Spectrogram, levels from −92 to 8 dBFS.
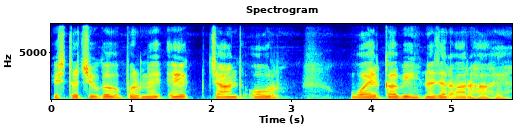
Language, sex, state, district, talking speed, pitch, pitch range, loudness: Hindi, male, Arunachal Pradesh, Lower Dibang Valley, 145 wpm, 140 Hz, 130-150 Hz, -18 LUFS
